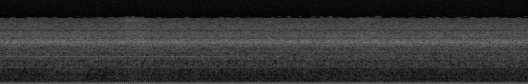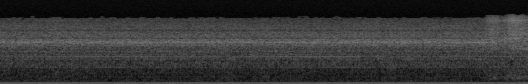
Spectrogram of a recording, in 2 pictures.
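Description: Near silence: faint steady hiss with a low hum, the room tone of the recording microphone.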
